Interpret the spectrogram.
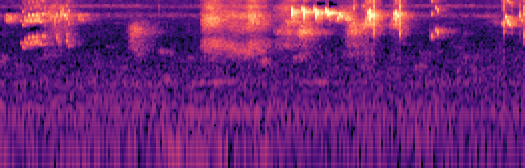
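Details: Blue-crowned hanging parrot calling actively, a lure recording: soft high twitters, then a quick series of four sharp, very high ticking notes, followed by a few scattered shrill chirps.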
